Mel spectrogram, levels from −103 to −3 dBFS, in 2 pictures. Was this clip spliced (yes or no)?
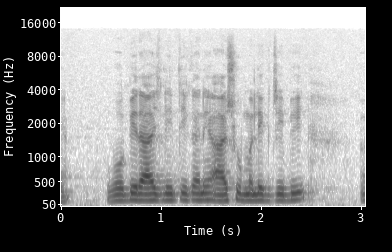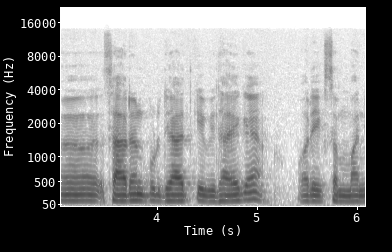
no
